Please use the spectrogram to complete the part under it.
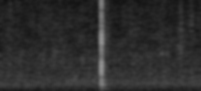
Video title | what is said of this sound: los herederos de stradivarius | El sonido es profundo, pero... no suena bien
